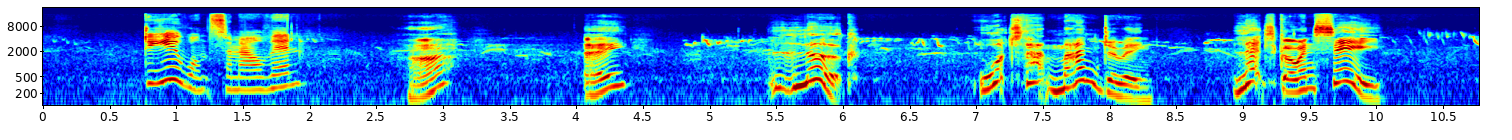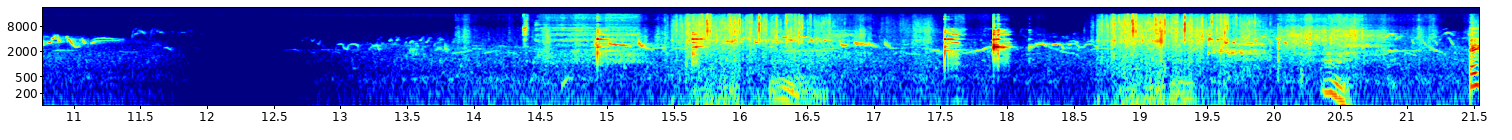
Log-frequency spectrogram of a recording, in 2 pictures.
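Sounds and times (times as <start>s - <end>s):
speech: 0.8s - 2.1s, 2.7s - 3.2s, 4.0s - 4.6s, 5.4s - 6.2s, 7.0s - 10.1s
rustling and sloshing handling noise of bottles and plastic bags from a lake: 13.8s - 21.4s
glass bottles clinking together: 17.5s - 18.3s.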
